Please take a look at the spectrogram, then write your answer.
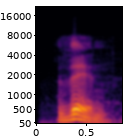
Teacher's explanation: এবং দেন এইখানে টিএইচ দ এর মতো উচ্চারণ হয়েছে, সেম স এর মতোই উপরের পাটি নিচের পাটির দাঁতের মাঝখানে জিহ্বা নিয়ে হালকা পিছনের দিকে নিয়ে আসতে হবে।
